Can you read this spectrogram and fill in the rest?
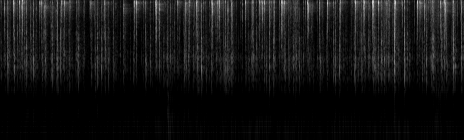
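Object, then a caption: Plastic mechanical keyboard. A pink full-size plastic mechanical keyboard with a hollow body, pink and white keycaps and a pink cable is held up and typed on with long manicured nails and fingertips. A rapid, steady stream of crisp key presses and clacks has short, bright, high-pitched clicks with almost no ring and very little low end.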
